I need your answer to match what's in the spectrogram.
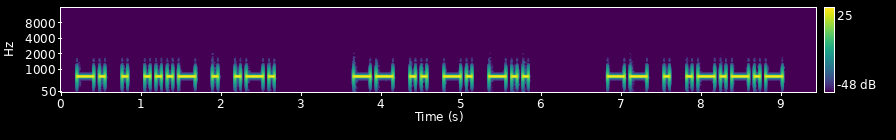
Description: Morse code, heard as a keyed tone, about 17 wpm, 700 Hz. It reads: NEVER MIND ME.
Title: 2x Word-Spacing - Sentences from Top 500 Words - 17wpm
